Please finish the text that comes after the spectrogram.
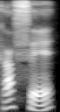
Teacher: A gente tem a oxítona, com a força na última sílaba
